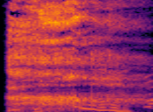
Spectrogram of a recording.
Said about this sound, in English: Audible gasp.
